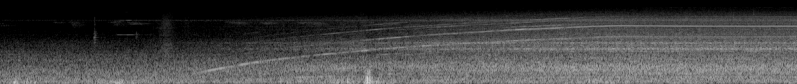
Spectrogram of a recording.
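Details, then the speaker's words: Allis-Chalmers 15 HP motor of a Sturtevant #6 blower, dried overnight to 70 megohm, front bearing regreased with a new fitting, starting a 20–30 minute run to spread grease before shimming: a clean whine ramps up to an even hum, no rumble or bearing noise. "I'm going to run it for maybe 20 or 30 minutes to distribute that grease before I try to check the shimming."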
